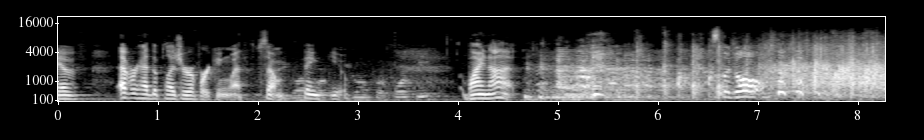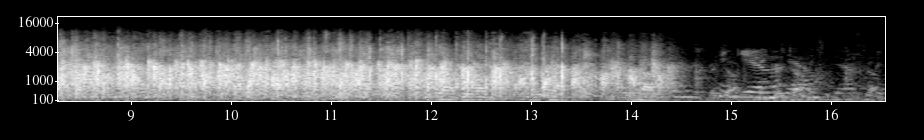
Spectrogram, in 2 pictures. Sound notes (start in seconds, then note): 7.6 applause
